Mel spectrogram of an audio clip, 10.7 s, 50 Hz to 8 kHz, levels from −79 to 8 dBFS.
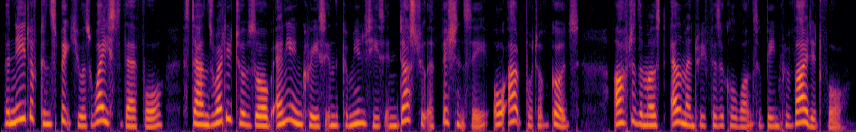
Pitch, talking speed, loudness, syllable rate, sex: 230 Hz, 175 wpm, -19 LUFS, 6.2 syllables/s, female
